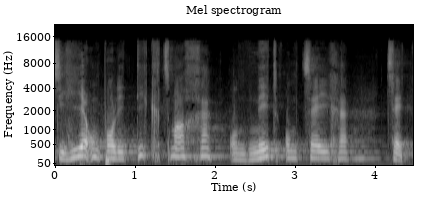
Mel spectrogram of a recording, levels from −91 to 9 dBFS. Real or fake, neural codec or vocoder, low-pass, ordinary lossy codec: real; none; 14.4 kHz; none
